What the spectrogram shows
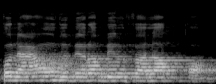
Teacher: qa-nya itu yang menandakan bahwa huruf itu memang keluar dari pangkal lidah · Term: huruf qaf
